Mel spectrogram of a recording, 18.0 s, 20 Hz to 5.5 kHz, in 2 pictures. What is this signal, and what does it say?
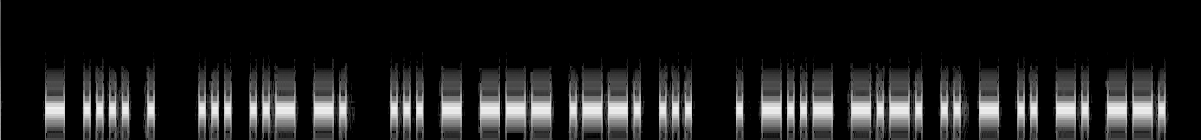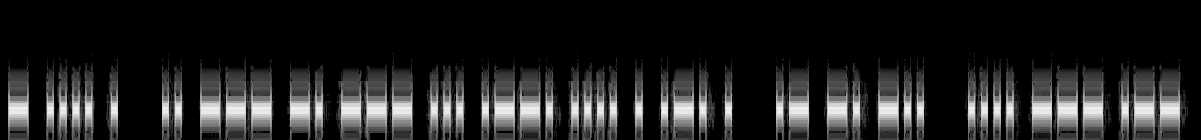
Morse code, heard as a keyed tone, about 25 wpm, 600 Hz. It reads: THE SUN STOPS EXCITING THE IONOSPHERE AND HOW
